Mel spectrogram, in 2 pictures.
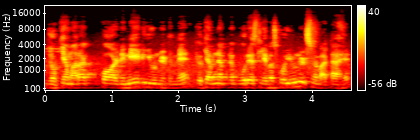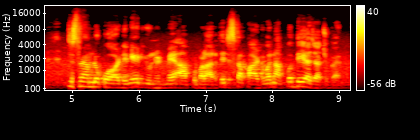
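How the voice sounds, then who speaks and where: A man's voice: medium pitch, slight background noise, low-quality recording. A male maths teacher explaining a lesson to students. He asks them questions and answers them himself, and calls them brother or child.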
